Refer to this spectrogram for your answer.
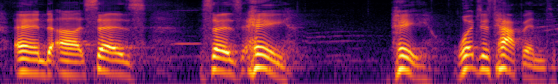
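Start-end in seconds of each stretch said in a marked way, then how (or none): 2.4-5.3 put-on super excited voice. Retelling a tv scene where he got right: imitating someone super excited. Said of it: "got super excited".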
